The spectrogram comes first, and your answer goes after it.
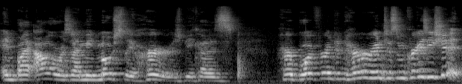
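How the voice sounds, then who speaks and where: A woman with an American accent speaks at a moderate pace with lively intonation. Noticeable background noise runs underneath. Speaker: vlogger. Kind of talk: storytelling. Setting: home office. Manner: loud; animated.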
